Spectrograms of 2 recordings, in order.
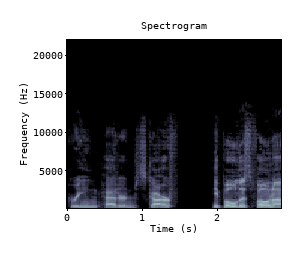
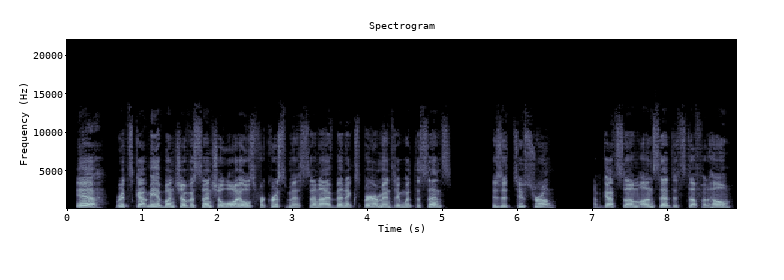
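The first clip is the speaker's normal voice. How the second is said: put-on higher, bright young teammate voice; chirpy guy pitching his skincare line; upbeat higher voice of a friendly hockey player; cheerful Honeybun; 6 semitones higher than usual. Honeybun speaking.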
